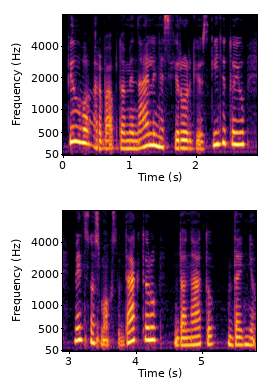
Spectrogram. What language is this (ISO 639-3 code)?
lit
